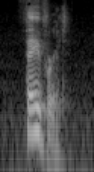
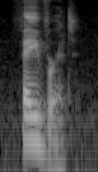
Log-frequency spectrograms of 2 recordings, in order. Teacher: my chin goes down twice that is an example of Ellipsis instead of reducing the vowel to uh we eliminate it all together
